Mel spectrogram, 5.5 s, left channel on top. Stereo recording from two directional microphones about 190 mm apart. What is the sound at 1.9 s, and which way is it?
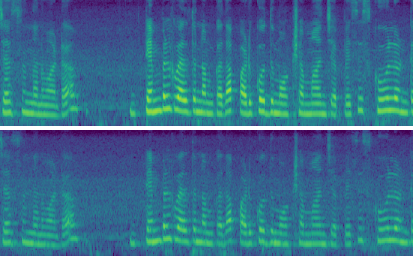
A woman's voice, 30° left (ahead or behind).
